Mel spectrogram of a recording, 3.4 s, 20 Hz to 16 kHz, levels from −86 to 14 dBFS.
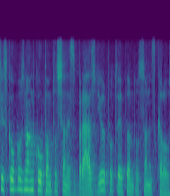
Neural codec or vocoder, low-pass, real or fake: codec, 16 kHz, 0.7 kbps, FocalCodec; 7.2 kHz; fake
